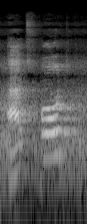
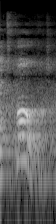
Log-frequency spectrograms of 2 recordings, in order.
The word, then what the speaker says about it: export: But if the stress is shifted to the second syllable, they will start functioning as verb. For example, export and export, and object and object.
